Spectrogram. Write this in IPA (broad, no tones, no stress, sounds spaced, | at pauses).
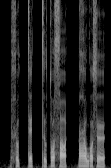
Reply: ħ u tː ɛ tː ə tʷ i sˤ ə | ʕ ɔ w ɔ s œ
